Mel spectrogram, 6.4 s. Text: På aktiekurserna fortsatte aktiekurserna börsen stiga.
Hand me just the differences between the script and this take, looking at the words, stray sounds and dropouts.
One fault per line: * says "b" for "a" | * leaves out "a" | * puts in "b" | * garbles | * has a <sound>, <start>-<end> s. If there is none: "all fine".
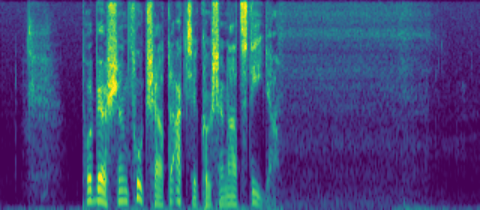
* says "börsen" for "aktiekurserna"
* says "att" for "börsen"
